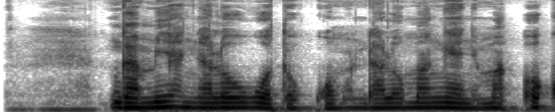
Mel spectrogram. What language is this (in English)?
Luo (Kenya and Tanzania)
